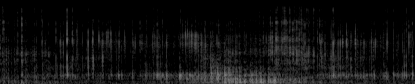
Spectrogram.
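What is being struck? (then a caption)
Cloth-covered hardcover book. Long acrylic nails scratch and tap the woven-texture beige cover of a closed hardcover book lying flat on a pink fur rug. The result is quiet, dry crinkly scratching dotted with short, sharp taps. The scratching thickens into a denser, fuller rasp in the middle of the clip.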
